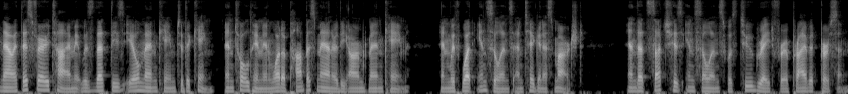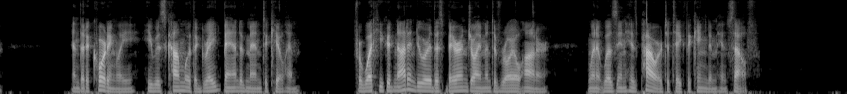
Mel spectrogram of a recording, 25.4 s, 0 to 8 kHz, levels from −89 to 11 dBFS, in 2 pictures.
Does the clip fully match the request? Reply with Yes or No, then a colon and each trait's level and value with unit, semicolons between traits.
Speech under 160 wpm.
No: average, 195 wpm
